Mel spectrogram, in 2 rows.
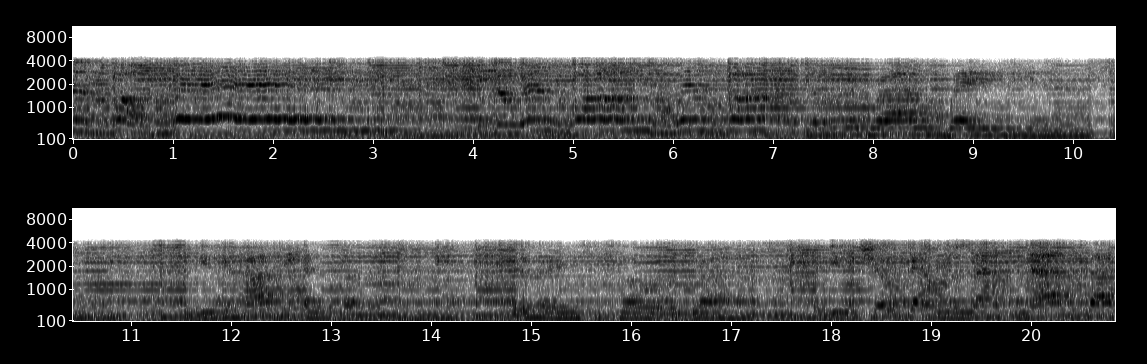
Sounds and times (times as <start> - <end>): Music: 0.0 - 20.8.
